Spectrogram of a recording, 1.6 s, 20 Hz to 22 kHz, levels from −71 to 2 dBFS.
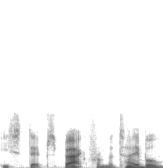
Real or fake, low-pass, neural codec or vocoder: real; 7.2 kHz; none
